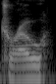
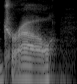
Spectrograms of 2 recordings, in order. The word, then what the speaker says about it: drow: I we didn't know that and we always pronounced it dro and so even today I still feel more comfortable pronouncing it Dro rather than drow but uh you know whatever I I call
